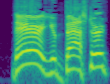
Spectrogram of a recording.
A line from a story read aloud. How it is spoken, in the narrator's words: Rebecca Klein's father shouted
